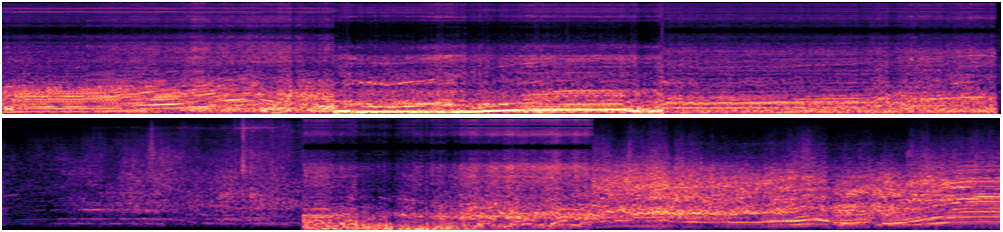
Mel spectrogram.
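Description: A race car engine roars and revs up and down loudly.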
